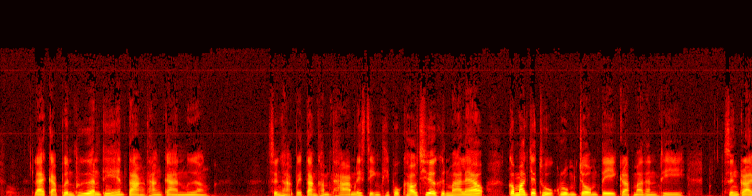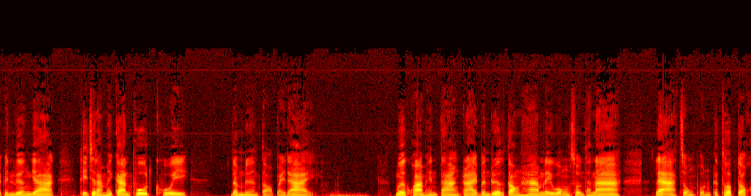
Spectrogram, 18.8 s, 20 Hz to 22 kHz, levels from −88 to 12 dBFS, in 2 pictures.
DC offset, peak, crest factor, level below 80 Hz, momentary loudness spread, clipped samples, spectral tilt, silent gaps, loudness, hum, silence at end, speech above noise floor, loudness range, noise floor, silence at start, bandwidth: under 0.1%; 0 dBFS; 20 dB; -50 dBFS; 10 LU; under 0.1%; -6.5 dB/octave; none; -20 LUFS; none; 0.05 s; 36 dB; 5 LU; -56 dBFS; 0.45 s; 16 kHz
